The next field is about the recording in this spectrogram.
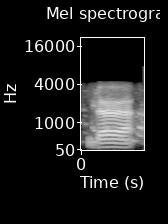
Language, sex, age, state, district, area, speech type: Bodo, male, 60+, Assam, Kokrajhar, urban, conversation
